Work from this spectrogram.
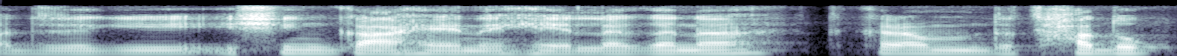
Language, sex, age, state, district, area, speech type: Manipuri, male, 18-30, Manipur, Bishnupur, rural, spontaneous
